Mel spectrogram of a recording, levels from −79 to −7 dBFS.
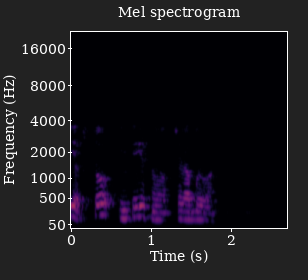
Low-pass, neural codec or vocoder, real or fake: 3.6 kHz; none; real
